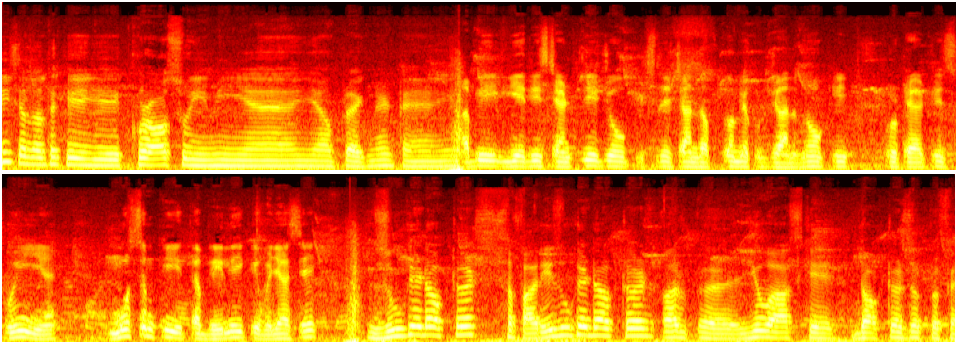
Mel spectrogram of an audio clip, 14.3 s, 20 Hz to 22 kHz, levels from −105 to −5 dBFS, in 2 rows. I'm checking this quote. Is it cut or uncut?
cut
